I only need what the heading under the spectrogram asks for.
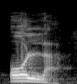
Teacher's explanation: the H never sounds as opposed to in English when we say hello or hi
